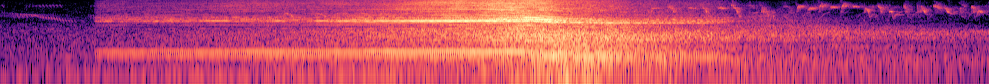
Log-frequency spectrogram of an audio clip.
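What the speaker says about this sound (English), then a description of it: "I set it up on the side of the road and honked the horn continuously as I passed it" A car horn blares continuously as the car approaches and passes close by a roadside microphone, the pitch dropping noticeably from the Doppler effect as it goes by, then fading away.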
